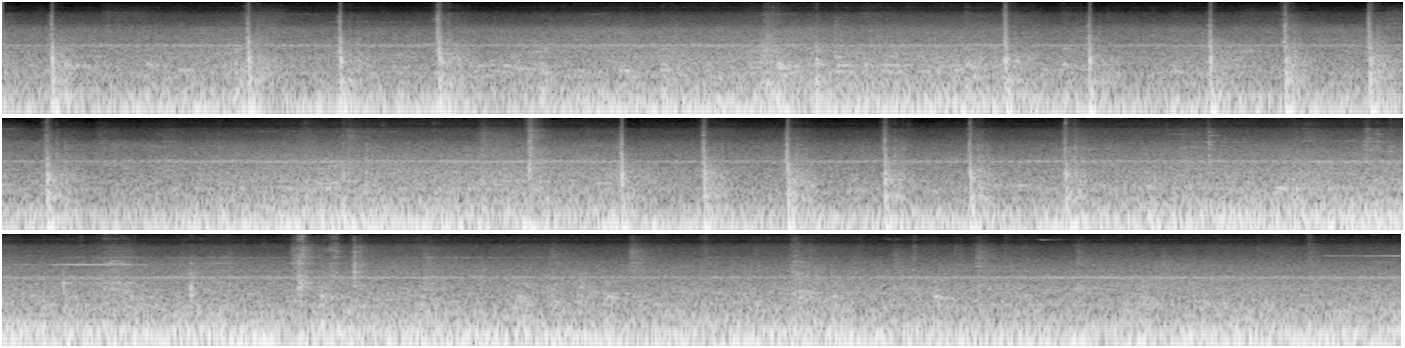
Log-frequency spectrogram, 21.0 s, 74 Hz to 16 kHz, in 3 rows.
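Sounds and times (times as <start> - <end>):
steady low rumble: 0.0 - 20.9
cleaver chopping meat: 1.2 - 2.4, 10.1 - 12.5.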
